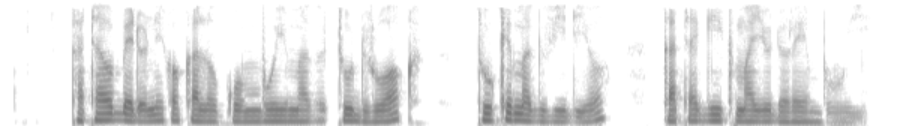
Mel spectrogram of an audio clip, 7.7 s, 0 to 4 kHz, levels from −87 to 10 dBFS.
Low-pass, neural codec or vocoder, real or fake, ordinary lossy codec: 3.6 kHz; none; real; MP3, 32 kbps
